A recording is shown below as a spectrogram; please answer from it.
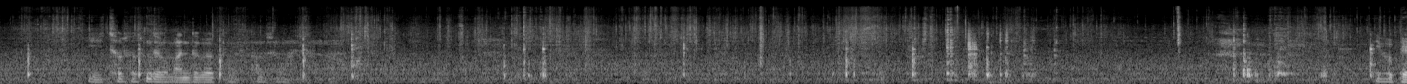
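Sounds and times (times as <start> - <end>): utensils clicking and tapping: 1.1 - 10.7, 11.8 - 14.0
food sizzling on a griddle: 4.9 - 11.0.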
